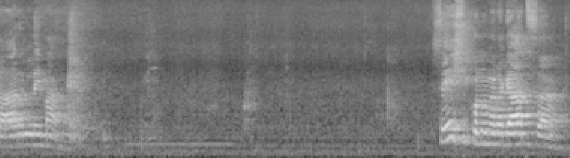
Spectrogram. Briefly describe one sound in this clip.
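An elderly man speaks expressively from across a hall, with long pauses between phrases.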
